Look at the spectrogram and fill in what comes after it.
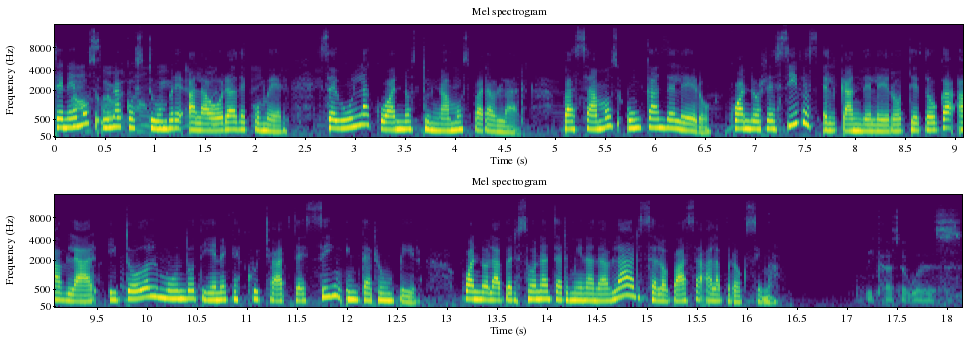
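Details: Adult woman speaking Spanish; typical speech.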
